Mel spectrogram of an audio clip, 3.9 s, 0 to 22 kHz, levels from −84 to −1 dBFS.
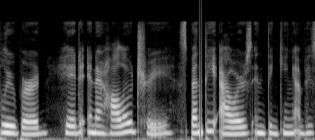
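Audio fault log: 2.49–2.53 s, corrupt frame muted: the speech drops to dead silence for about 44 ms, with a hard edge on the way in rather than any fade. What's happened is that a compressed frame arrived with flipped bits, the decoder threw it out, and the player dropped in silence to fill the slot. The gap length fits a single lost frame, and since silence takes the frame's place, everything after it stays on time.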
